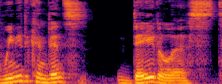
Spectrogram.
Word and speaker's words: Daedalus: So they're like, we need to find, I think you say his name, Daedalus? Hold on. It's like D-A-E-D-A-L-U-S. Daedalus.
